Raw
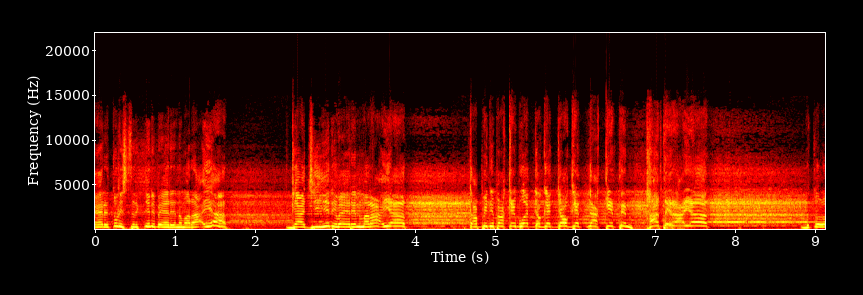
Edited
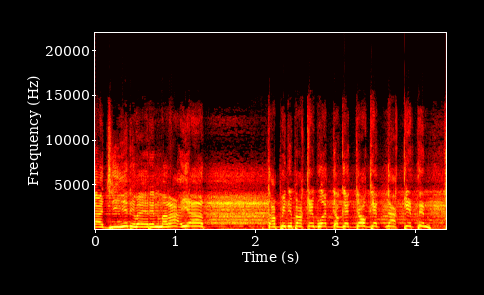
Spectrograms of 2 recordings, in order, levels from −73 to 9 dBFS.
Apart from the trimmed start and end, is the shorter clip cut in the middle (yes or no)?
no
